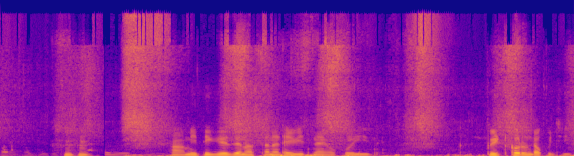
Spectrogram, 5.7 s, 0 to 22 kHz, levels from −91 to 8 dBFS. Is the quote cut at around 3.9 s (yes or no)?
no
